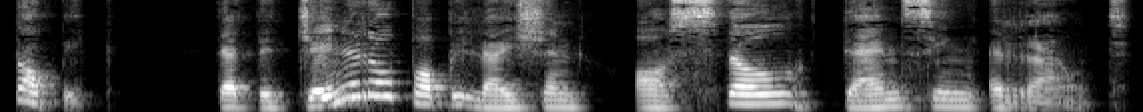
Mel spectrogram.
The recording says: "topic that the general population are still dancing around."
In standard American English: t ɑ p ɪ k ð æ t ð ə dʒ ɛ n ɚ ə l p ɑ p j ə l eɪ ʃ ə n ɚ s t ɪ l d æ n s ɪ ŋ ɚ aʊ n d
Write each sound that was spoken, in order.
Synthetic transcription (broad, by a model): t ɑ p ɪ k ð æ t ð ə dʒ ɛ n ɚ ə l p ɑ p j ə l eɪ ʃ ə n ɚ s t ɪ l d æ n s ɪ ŋ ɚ aʊ n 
